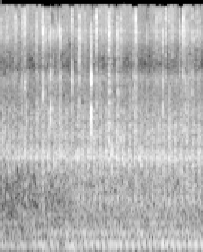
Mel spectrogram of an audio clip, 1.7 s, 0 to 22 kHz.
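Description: A New Holland Boomer TC25D compact tractor idles with a steady, even diesel chug. The engine sits close and loud with a continuous low rumble and no talk over it.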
